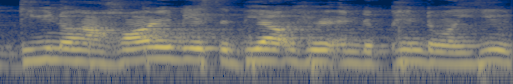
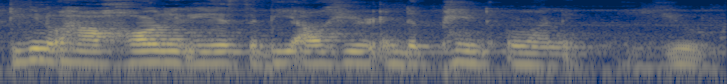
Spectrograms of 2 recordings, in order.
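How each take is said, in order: First: Louder, pressing the question; louder, pointed repeat; emphatic repeat. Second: Said in the usual way. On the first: Real, not acted. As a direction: push the question home to them.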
